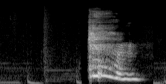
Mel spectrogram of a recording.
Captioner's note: cough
